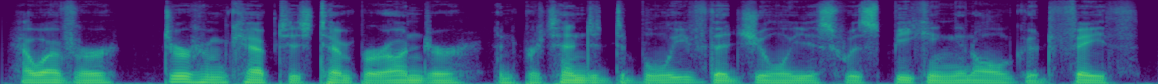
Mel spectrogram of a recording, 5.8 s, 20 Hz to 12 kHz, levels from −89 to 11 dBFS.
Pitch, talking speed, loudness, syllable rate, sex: 90 Hz, 185 wpm, -20 LUFS, 5.5 syllables/s, male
